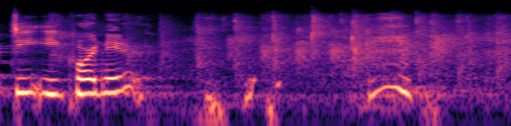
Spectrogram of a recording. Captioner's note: applause; laughs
